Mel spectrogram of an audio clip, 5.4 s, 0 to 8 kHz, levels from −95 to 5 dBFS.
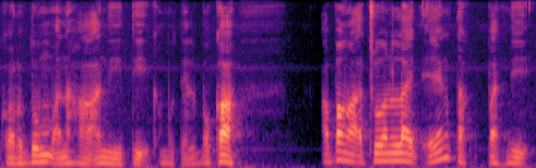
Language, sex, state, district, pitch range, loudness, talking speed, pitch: Mizo, male, Mizoram, Aizawl, 95-130 Hz, -22 LUFS, 210 wpm, 110 Hz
